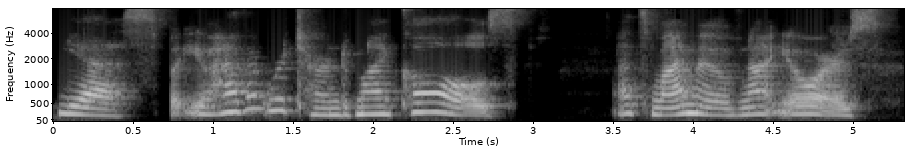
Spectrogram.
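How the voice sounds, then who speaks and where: A woman's voice: medium pitch, slow pace, vocal fry, darkish tone. A woman acting a teasing, guarded space officer with a dry manner in an audio drama.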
